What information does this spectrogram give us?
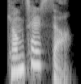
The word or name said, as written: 경찰서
